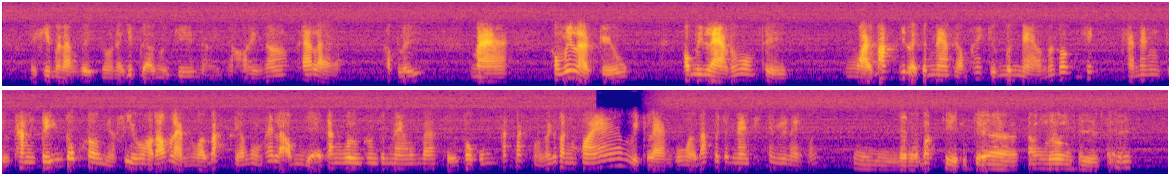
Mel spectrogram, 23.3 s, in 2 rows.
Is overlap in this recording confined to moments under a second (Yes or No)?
Yes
